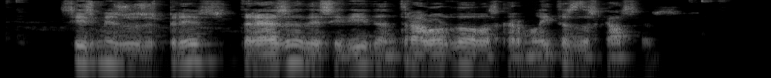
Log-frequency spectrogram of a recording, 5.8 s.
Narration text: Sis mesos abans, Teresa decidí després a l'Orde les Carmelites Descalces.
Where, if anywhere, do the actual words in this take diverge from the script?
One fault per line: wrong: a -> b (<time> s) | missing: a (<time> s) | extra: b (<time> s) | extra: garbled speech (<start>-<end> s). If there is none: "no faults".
wrong: abans -> després (1.1 s)
wrong: després -> d'entrar (2.8 s)
extra: de (3.5 s)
